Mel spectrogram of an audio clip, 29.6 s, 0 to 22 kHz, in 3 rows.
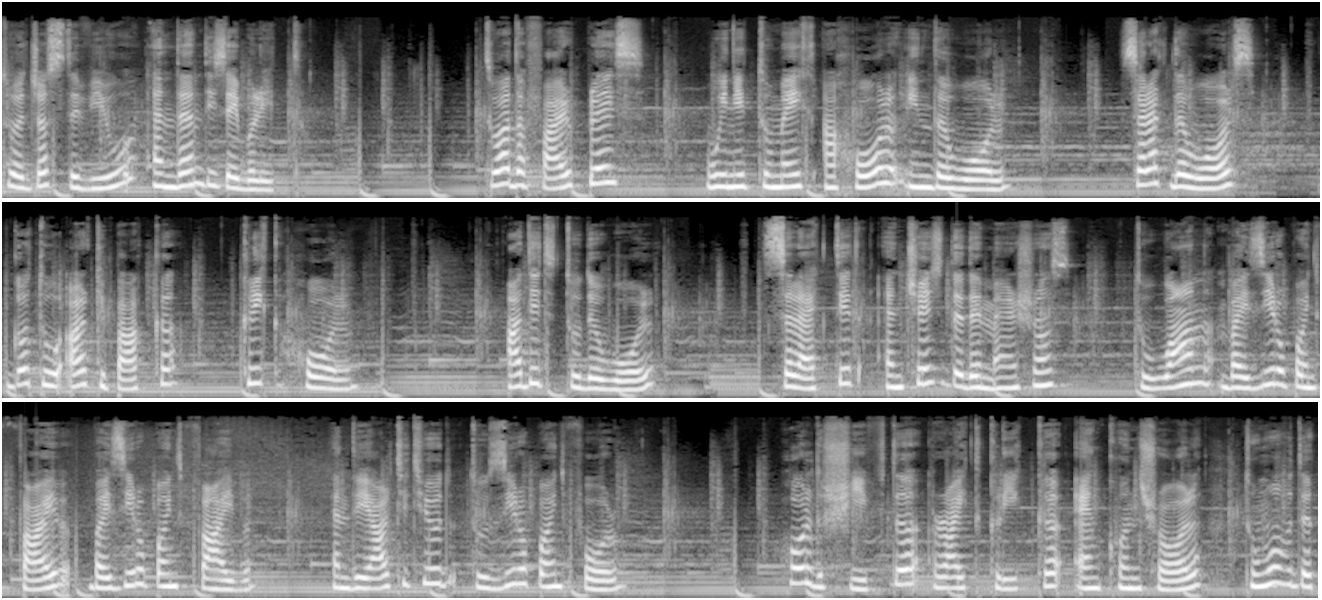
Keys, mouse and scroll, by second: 0.2-0.9 ctrl+middle drag, 1.4 click, 1.5-2.1 ctrl+middle drag, 2.2-2.5 shift+middle drag, 5.1 click, 10.4 click, 13.1 Escape, 14.0 click, 15.7 click, 17.2 click, 18.7 click, 21.8 click, 22.0 click, 22.8 click, 27.6-29.6 ctrl+shift+right drag.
